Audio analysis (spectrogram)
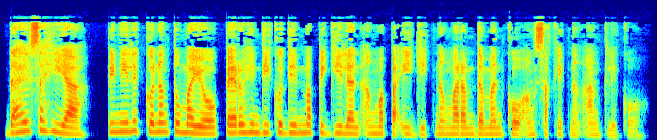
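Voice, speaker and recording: Female narrator for first-person romance fiction, scripted read, mid-range pitch, dry recording. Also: fairly even intonation, fairly quick, a little mellow, dry recording. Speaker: story narrator.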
